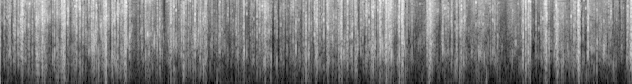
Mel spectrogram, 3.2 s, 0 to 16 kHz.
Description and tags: skipping glitch tape 5
Reminds me of either a glitching digital recording or a damaged tape
analog, corrupted, damaged, data, distorted, distortion, lo, lo-fi, loss, low, magnetic, noise, quality, scratchy, tape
